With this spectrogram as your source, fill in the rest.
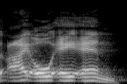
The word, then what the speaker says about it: Ioan Gruffudd: I don't know how to pronounce his name. It's Ioan.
